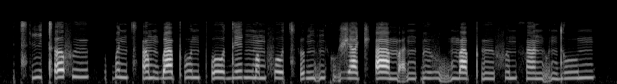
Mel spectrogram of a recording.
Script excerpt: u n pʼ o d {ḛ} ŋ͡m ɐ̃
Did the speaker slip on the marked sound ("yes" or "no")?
yes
